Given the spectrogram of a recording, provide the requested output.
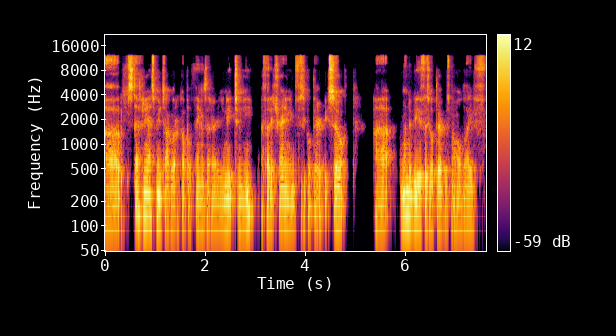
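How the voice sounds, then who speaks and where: A man whispers at a very fast pace. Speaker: former student society officer. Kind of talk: presentation. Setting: at home. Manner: whispering.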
